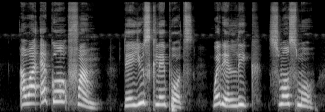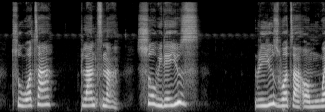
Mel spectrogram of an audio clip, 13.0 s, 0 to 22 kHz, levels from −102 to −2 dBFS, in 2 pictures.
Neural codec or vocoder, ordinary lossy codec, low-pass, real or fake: none; none; none; real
